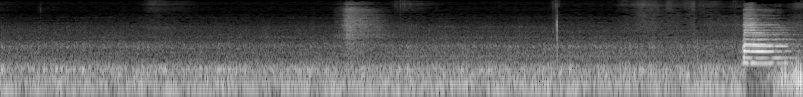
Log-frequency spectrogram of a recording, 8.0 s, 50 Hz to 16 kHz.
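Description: GEU-40 diesel locomotive approaching slowly with a steady low engine rumble, then a short loud blast of its multi-tone air horn near the end.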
